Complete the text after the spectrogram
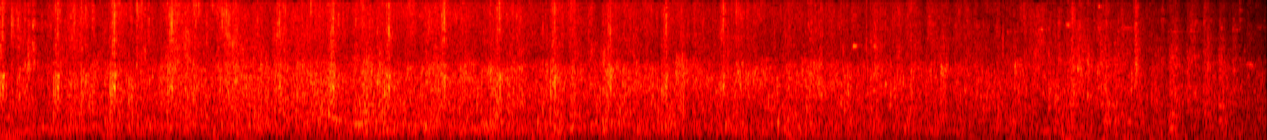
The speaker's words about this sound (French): Les députés ont applaudi mon discours.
